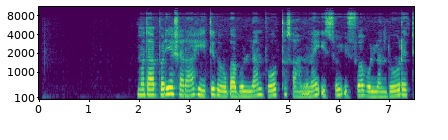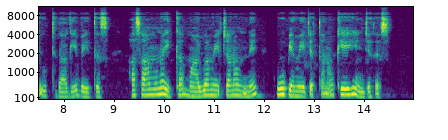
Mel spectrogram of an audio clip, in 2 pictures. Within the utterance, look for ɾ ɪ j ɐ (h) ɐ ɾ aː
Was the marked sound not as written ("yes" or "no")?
yes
